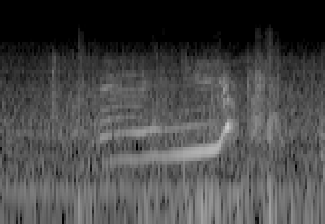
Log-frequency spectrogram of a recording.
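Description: A single drawn-out vocal call, about a second long, that climbs slowly in pitch and then sweeps sharply upward just before it stops.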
